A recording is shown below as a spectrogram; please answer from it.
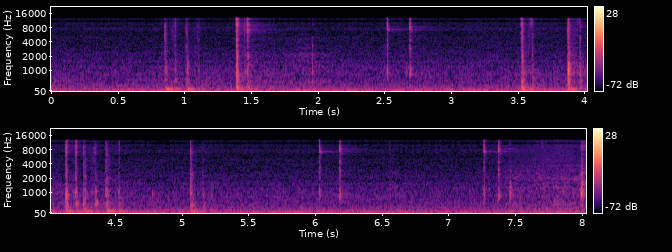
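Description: Faint, scattered keystrokes on a computer keyboard, a dozen or so irregular taps with pauses between them, as numbers are typed in.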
